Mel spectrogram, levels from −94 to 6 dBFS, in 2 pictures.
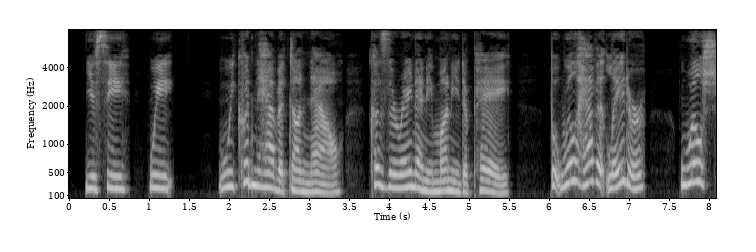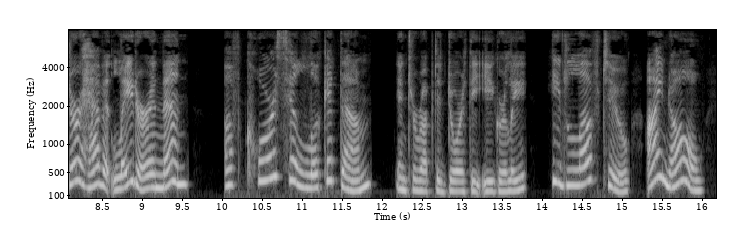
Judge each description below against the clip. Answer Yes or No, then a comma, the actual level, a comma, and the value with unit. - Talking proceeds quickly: No, average, 160 wpm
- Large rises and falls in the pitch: Yes, wide, 8.1 semitones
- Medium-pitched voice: No, high, 235 Hz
